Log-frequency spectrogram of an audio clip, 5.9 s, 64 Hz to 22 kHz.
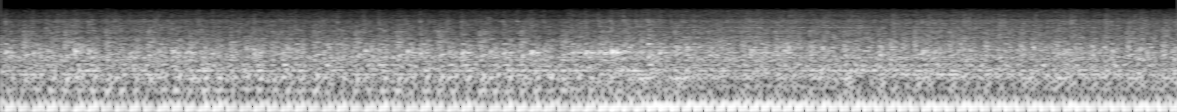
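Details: Mahindra 3525 tractor diesel, cold start at 19°F after about 1.5 months unused, battery a little low: low, uneven chugging at idle with irregular beats; rough cold idle that smoothed out a few minutes later.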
